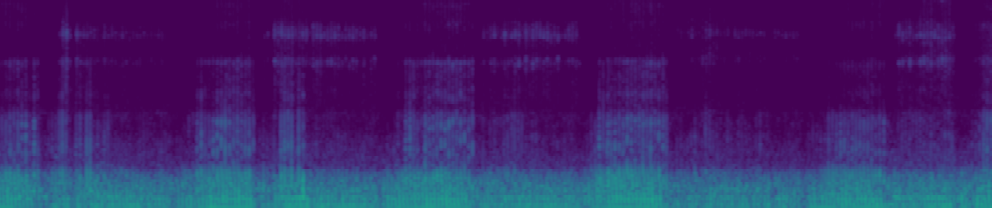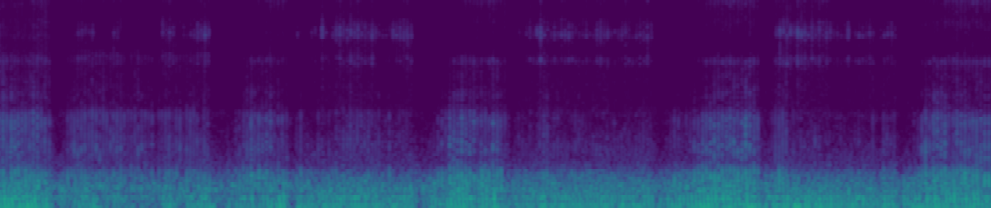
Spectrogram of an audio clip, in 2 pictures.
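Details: Three-year-old cat Tarou purring continuously: a low, grainy rumble pulsing with slow regular breaths every couple of seconds, calm and uninterrupted throughout.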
